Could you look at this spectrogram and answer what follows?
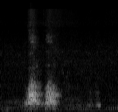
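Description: A dog named Fats gives two quick, fairly close barks in a row, followed by a faint short yip, with quiet room noise in between.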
